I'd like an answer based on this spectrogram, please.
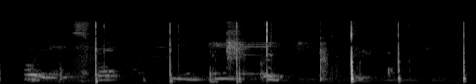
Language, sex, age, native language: Icelandic, female, 18-19, Icelandic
